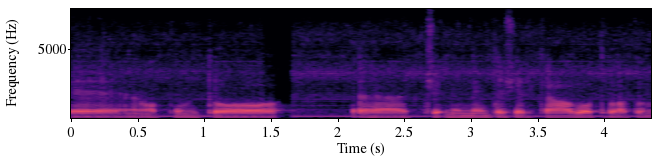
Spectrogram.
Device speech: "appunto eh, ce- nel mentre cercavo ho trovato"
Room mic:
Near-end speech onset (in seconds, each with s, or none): none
